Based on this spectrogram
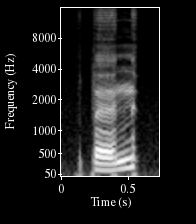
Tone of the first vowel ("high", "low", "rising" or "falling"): rising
